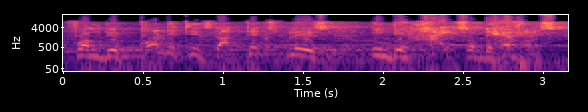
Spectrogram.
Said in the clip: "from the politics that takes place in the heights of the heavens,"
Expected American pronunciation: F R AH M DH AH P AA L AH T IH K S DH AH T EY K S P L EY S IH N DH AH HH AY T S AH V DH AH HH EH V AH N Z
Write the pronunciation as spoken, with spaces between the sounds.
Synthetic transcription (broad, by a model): F R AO M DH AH P AA L AH T IH K S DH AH T EY K S P L EY S IH N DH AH HH AY T S AH V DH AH HH EH V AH N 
